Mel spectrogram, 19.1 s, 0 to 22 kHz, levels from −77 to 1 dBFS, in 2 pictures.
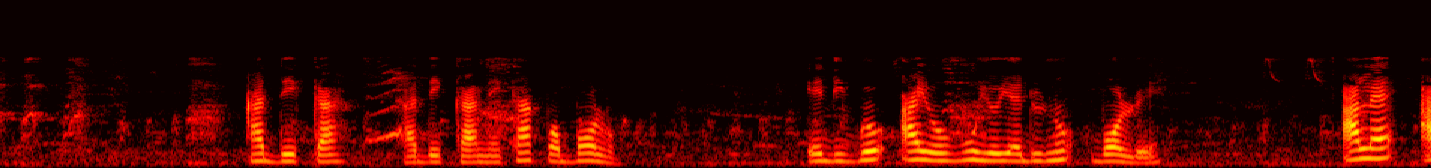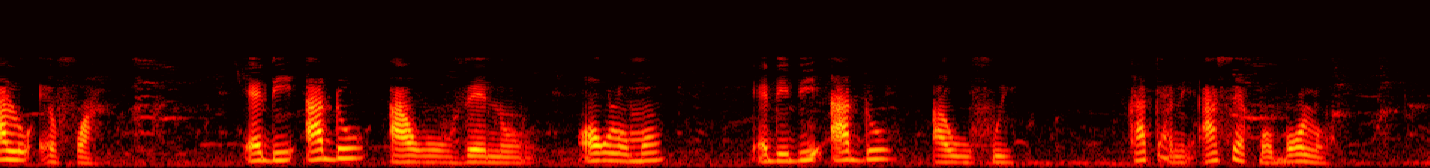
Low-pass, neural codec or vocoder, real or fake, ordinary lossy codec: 5.4 kHz; none; real; MP3, 24 kbps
